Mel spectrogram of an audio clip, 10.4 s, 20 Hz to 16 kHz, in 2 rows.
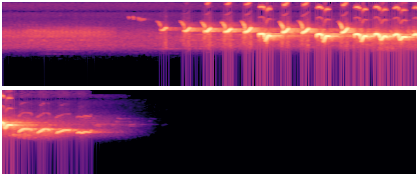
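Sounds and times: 
red-breasted flycatcher song: 0.0s - 6.8s.

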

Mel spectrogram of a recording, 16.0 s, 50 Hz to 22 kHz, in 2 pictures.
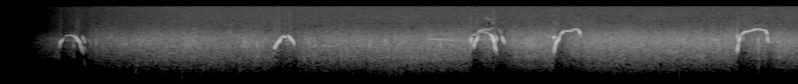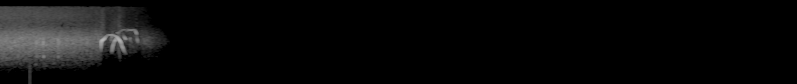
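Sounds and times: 
Arctic Skua downy young calling: 0.6s - 9.5s.

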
